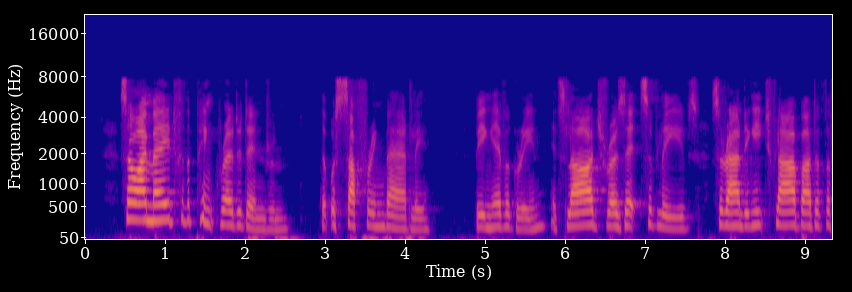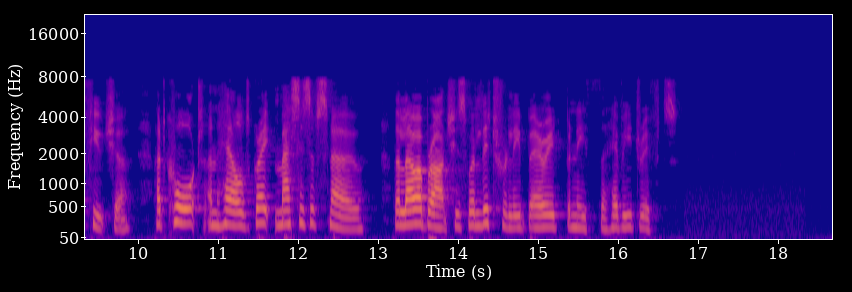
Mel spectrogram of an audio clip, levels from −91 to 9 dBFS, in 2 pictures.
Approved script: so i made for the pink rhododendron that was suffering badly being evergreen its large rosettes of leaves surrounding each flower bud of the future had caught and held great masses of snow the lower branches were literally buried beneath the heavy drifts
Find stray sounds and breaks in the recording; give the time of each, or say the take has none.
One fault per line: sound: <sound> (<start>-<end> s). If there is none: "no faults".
no faults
